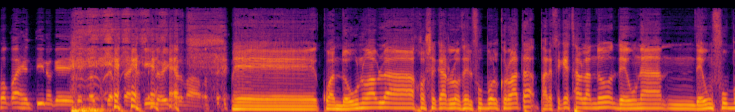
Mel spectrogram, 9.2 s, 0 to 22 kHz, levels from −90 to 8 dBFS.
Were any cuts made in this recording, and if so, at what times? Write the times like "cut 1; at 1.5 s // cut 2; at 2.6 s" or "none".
cut 1; at 2.9 s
